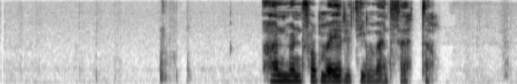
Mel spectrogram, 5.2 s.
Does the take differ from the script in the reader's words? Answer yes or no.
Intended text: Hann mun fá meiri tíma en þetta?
no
